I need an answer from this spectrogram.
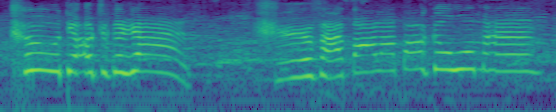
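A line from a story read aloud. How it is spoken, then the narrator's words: Crowd shouting together. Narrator (Chinese): 众人却一起喊着说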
